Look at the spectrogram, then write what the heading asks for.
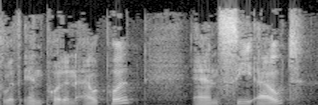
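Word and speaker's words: cout: input and output and see out don't pronounce it count hits see out that stands for console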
